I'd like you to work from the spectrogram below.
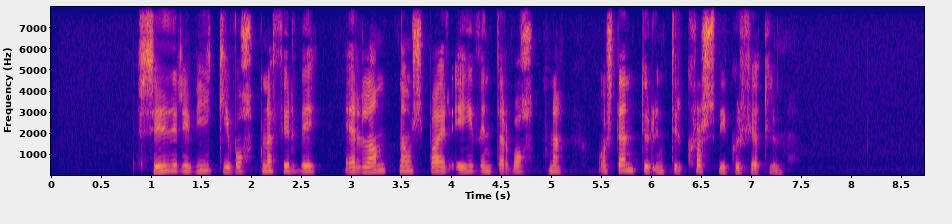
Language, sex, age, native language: Icelandic, female, 30-39, Icelandic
